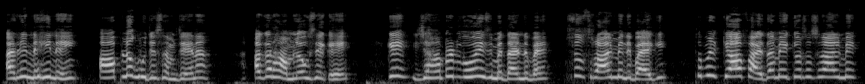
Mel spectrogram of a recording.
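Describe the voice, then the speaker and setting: A woman voicing a kind, indulgent young brother in an animated family cartoon, speaking gently and reassuringly. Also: high voice, brisk.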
